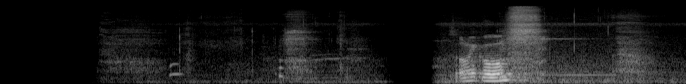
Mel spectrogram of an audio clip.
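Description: A middle-aged woman sobs and whimpers close by.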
